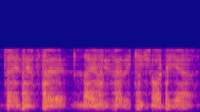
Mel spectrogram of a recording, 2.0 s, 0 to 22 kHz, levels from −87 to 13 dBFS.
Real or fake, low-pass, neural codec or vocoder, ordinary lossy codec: fake; 3.6 kHz; vocoder, 22.05 kHz, 80 mel bands, HiFi-GAN; none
